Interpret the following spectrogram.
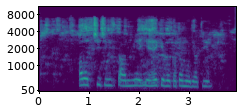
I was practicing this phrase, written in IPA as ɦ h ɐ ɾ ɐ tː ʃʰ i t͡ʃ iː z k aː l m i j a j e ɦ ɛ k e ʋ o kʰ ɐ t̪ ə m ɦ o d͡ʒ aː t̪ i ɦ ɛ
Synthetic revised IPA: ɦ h ɐ ɾ ɐ tː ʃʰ i t͡ʃ iː z k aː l m i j a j e ɦ ɛ k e ʋ o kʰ ɐ t̪ ə m ɦ o d͡ʒ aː t̪ i ɦ ɛː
